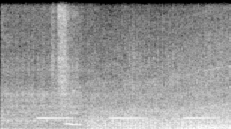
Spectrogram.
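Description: A truck backs into a parking spot in American Truck Simulator, its reversing alarm beeping at a steady, regular pace over a loud, rumbling idling engine. A brief hiss of air is heard near the start.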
